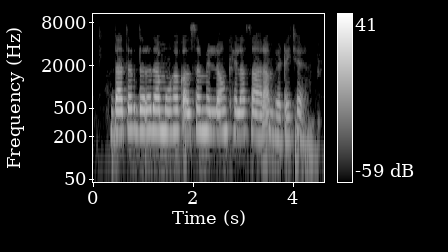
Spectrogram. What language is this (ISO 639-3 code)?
mai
